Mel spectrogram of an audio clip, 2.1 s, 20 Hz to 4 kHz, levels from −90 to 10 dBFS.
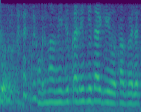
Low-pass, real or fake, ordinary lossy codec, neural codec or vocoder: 3.6 kHz; fake; AAC, 32 kbps; codec, 16 kHz, 2 kbps, FunCodec, trained on LibriTTS, 25 frames a second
